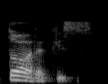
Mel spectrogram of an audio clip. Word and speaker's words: tórax: Quando pronunciamos tórax, onde está a sílaba tônica? No tó.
